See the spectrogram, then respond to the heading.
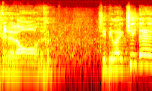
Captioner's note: audience laughing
